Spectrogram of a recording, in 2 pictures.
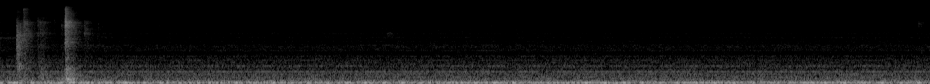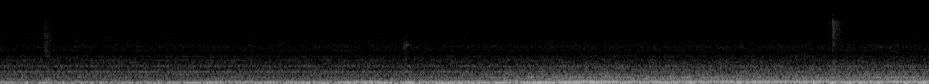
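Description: Superyacht's engines running with a low, steady rumble while the boat manoeuvres in the marina, growing louder about two-thirds of the way through. A couple of sharp clicks just at the start.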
